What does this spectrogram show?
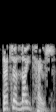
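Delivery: high, urgent warning; mild panic. A narrator's reading. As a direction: make them understand the danger. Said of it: "what Tiffany felt was real, honest panic".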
